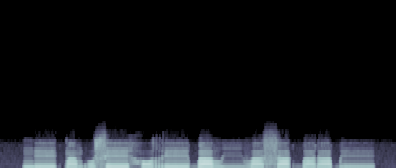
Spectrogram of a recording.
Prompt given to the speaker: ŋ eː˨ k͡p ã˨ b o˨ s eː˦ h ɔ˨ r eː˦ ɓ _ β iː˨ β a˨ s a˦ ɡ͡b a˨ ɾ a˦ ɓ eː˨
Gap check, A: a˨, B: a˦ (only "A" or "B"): B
